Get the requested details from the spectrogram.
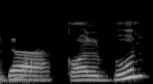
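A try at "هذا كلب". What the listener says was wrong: Kalbun sama kolbun beda ya, awas. Kalau kolbun hati ya.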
